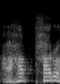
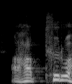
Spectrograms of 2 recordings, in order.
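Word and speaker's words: אהבת: 근데 발음을 아합타로 하느냐 아합트로 하느냐에 따라서 이게 남성이 될 수 있고 여성이 될 수가 있어요.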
